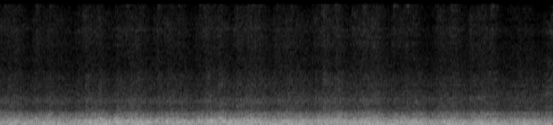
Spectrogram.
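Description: A train passes nearby in a steady, dense rumble of wheels and carriages that holds loud and unbroken throughout, with no voices.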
